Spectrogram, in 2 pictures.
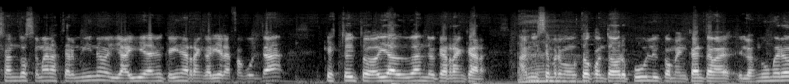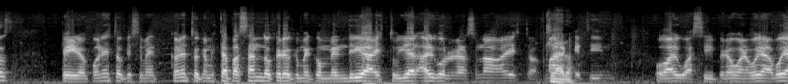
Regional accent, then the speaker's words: Boulogne, Buenos Aires Province, Argentina; yo en ese momento tenía 15 años. Y me fui de Boulogne, que soy yo, zona norte

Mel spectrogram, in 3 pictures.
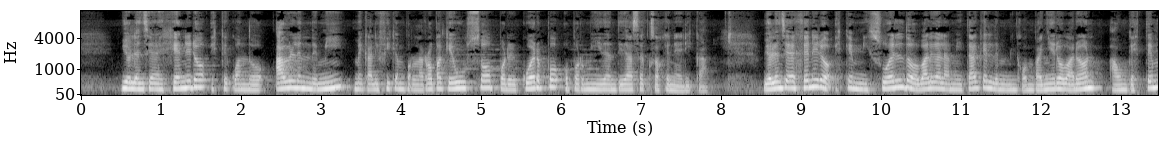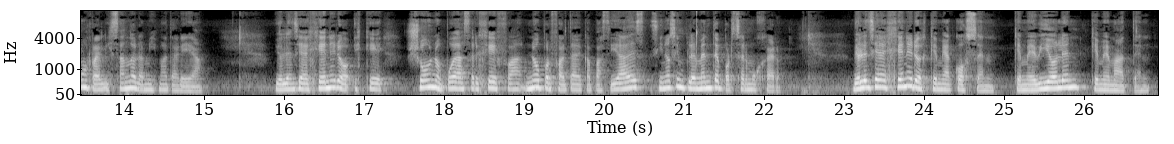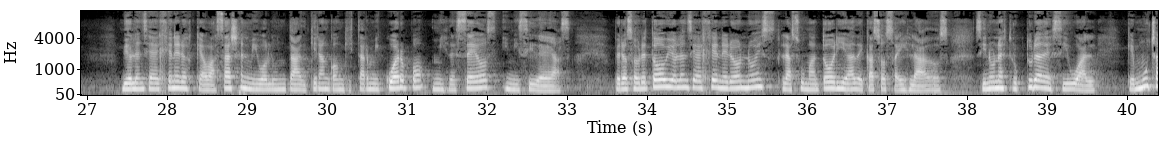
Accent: Rosario, Santa Fe, Argentina; de Argentina, viviendo en la ciudad de Rosario.

